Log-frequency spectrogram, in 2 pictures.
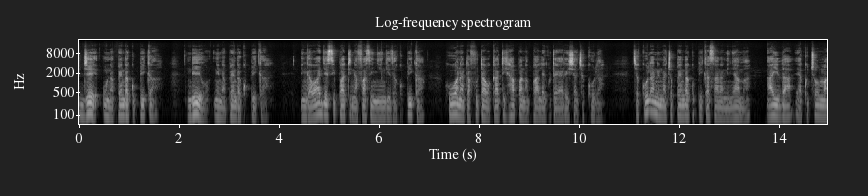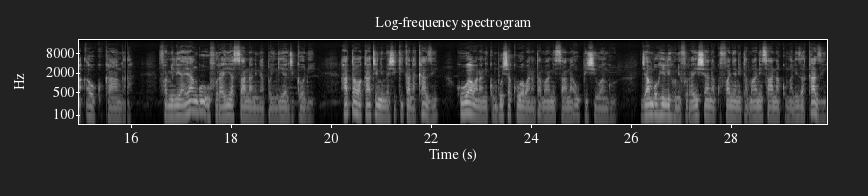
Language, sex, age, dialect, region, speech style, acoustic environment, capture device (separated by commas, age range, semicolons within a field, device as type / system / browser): Swahili, male, 35-44, Kenya - Nairobi Sheng-influenced, Kenya, relaxed; excited; happy, silence; nature; appliances, mobile / Linux / Chrome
